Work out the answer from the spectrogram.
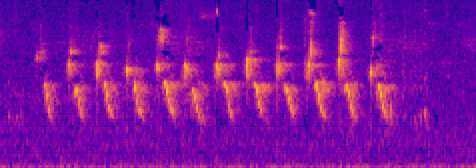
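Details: Cardinal song recording meant to train captive birds: a steady series of about twelve clear whistles, each a swift falling slur. They repeat roughly three times per second at even volume against near silence.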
